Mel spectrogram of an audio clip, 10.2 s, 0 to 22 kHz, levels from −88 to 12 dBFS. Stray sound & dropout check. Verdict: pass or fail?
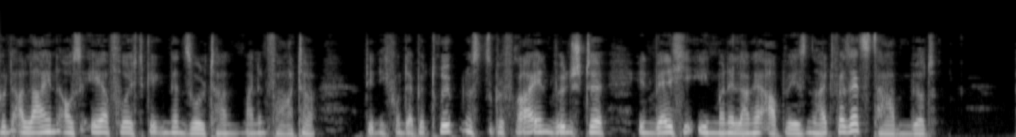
pass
